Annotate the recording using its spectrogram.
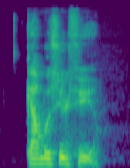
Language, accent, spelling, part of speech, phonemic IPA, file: French, France, carbosulfure, noun, /kaʁ.bɔ.syl.fyʁ/, LL-Q150 (fra)-carbosulfure.wav
- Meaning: carbosulfide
